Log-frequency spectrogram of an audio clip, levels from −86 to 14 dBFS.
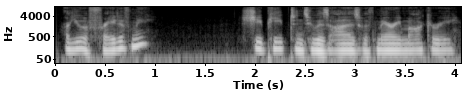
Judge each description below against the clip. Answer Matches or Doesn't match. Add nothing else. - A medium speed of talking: Matches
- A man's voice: Matches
